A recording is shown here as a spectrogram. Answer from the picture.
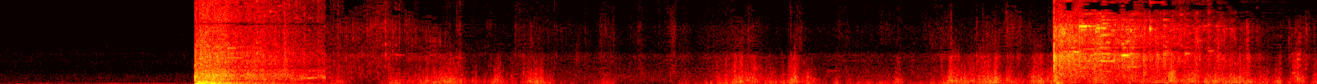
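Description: CRT television picture tube being smashed: a sudden loud crash of breaking glass about a second in, dying away into scattered clatter of falling pieces. A second burst of shattering glass comes near the end.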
